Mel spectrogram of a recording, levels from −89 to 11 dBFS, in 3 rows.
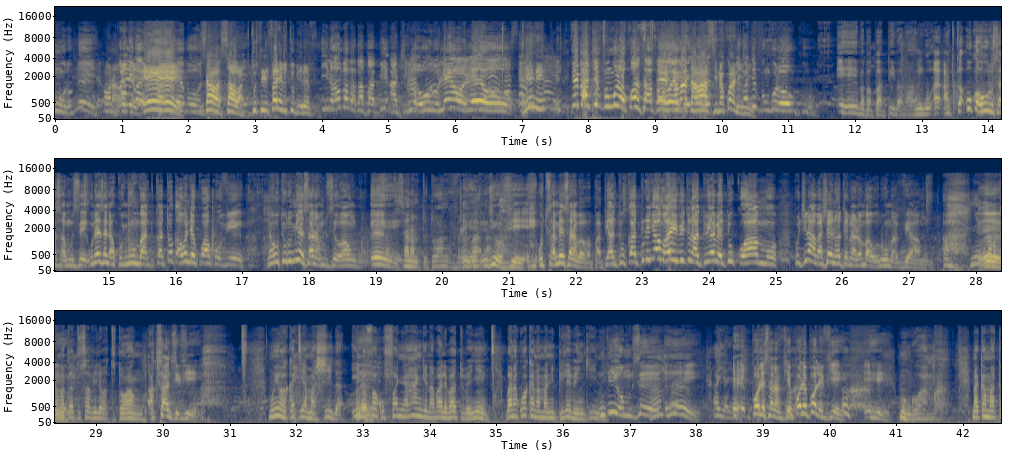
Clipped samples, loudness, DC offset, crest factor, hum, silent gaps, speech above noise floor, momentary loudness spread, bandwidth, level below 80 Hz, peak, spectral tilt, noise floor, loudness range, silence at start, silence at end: under 0.1%; -17 LUFS; under 0.1%; 16 dB; none; none; 22 dB; 14 LU; 14 kHz; -52 dBFS; -2 dBFS; -3.5 dB/octave; -40 dBFS; 9 LU; 0 s; 0 s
